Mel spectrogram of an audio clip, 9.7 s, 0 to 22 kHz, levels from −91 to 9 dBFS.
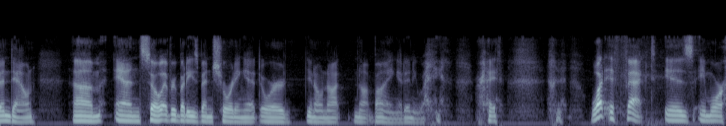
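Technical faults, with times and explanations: Nothing to flag in this speech, which comes through a Bluetooth mSBC headset link that normally tops out near 7.7 kHz.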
